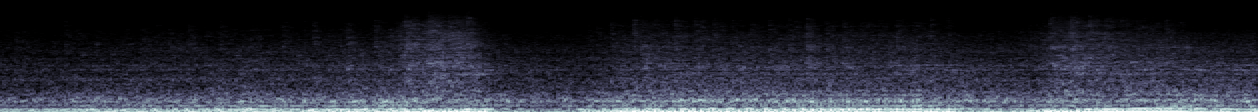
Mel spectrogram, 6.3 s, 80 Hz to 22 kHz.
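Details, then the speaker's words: 1976 Chevy or 1964 Chrysler after capping taped-over vacuum ports (suspected vacuum leak): low, even idle with a couple of light throttle blips settling straight back; smooth and running clean. "So, I actually put some plugs on it, and I think we had a vacuum leak. So, it's it's running better. Yeah. That's better."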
